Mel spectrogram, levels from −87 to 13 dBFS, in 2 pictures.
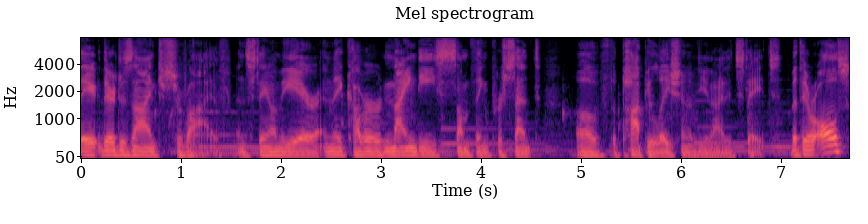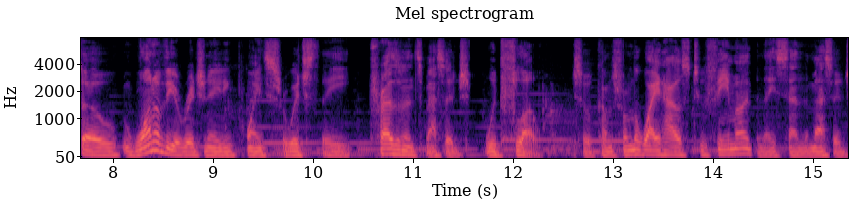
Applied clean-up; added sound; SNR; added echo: none; none; none; none.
